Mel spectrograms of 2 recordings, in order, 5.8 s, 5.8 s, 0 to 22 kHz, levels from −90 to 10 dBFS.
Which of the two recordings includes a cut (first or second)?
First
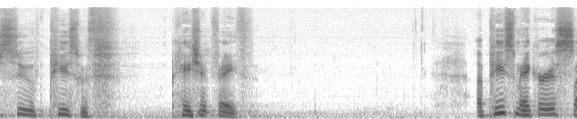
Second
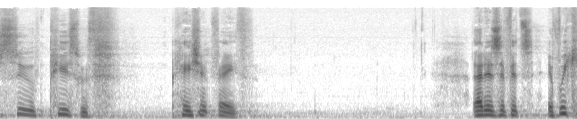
first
